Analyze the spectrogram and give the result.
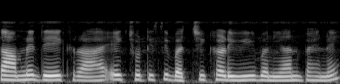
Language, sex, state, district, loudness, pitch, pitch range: Hindi, female, Chhattisgarh, Raigarh, -16 LUFS, 200 Hz, 190-215 Hz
